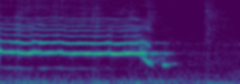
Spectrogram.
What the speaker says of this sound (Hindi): एक दर्दनाक चीख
